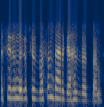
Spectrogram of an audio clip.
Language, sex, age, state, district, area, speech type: Kashmiri, female, 30-45, Jammu and Kashmir, Srinagar, rural, conversation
